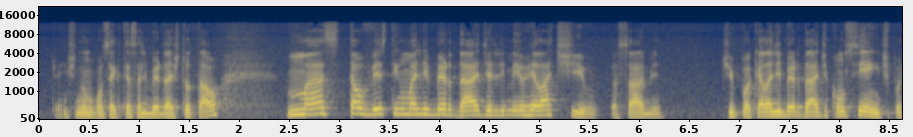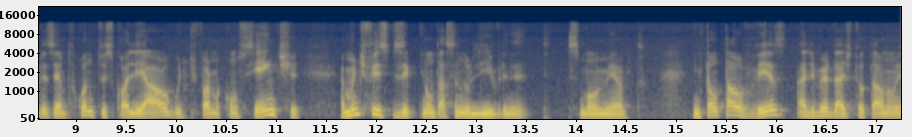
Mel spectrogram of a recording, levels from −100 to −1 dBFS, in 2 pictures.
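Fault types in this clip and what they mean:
gain pumping: Throughout the speech, the gain swings by roughly 5 dB, likely from gain set too high with a fast limiter reacting. Unlike a noise gate, the room noise, about 43 dB down, never cuts out.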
